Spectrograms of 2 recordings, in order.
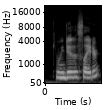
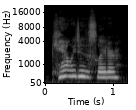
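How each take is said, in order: First: Light polite request with a quick CAN; rising, easy question; more positive. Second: Annoyed push on CAN'T; impatient question, stretching CAN'T; more attitude. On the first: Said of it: "more positive". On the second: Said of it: "It's more attitude there". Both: Shown as a demonstration.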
